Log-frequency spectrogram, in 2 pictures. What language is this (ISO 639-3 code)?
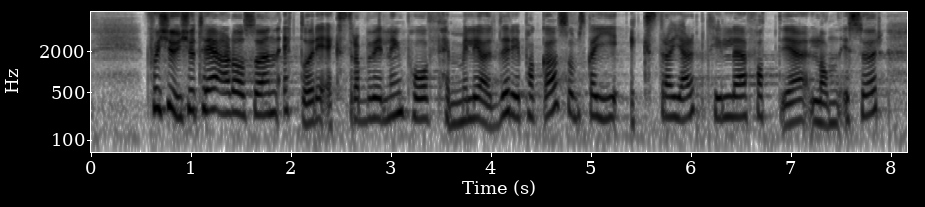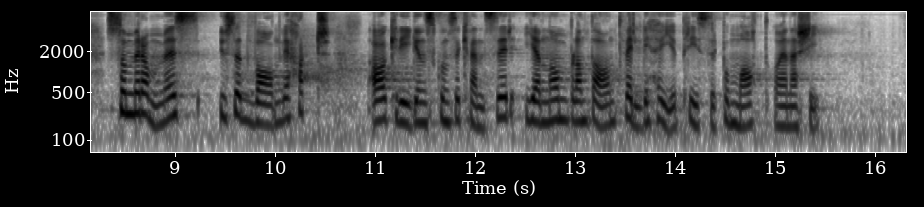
nor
